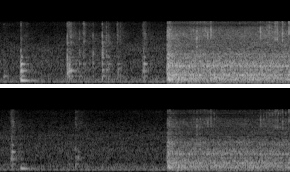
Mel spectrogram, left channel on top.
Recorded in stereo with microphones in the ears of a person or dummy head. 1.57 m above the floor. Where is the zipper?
No zipper in this recording.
